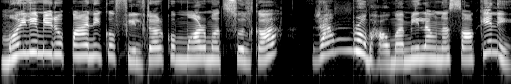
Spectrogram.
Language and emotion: Nepali, happy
